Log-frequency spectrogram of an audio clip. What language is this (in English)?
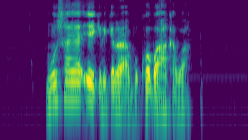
Hausa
